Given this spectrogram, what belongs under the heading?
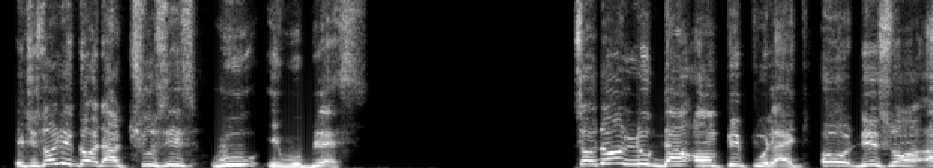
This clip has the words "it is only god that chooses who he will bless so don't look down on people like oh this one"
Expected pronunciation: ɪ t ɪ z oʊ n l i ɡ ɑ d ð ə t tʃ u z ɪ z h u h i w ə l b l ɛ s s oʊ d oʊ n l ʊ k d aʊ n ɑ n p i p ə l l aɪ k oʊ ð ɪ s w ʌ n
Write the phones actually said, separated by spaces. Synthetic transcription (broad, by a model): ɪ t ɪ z oʊ n l i ɡ ɑ d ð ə t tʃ u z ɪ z h u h i w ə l b l ɛ s s oʊ d oʊ n l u k d aʊ n ɑ n p i p ə l l aɪ k oʊ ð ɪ s w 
